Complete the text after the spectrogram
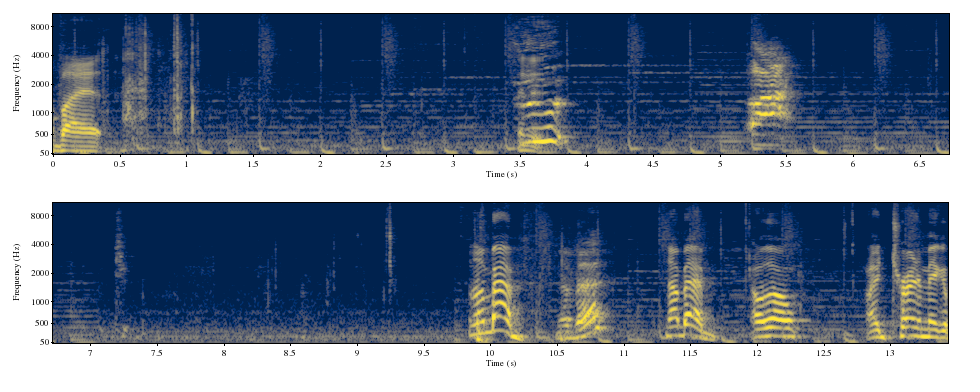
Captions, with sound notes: it *gags* Ah not bad although I trying to make a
